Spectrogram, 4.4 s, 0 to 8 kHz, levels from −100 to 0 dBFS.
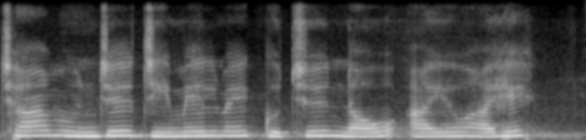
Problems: constant background noise, echo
